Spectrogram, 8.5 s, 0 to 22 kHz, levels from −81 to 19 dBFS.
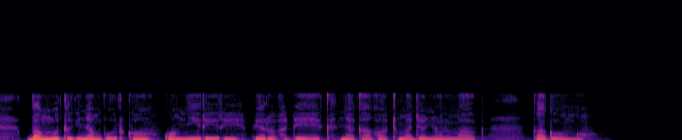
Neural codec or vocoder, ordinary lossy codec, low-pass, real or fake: codec, 16 kHz, 16 kbps, FunCodec, trained on Chinese and English, 50 frames a second; none; 7.2 kHz; fake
